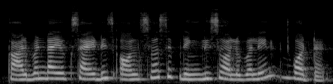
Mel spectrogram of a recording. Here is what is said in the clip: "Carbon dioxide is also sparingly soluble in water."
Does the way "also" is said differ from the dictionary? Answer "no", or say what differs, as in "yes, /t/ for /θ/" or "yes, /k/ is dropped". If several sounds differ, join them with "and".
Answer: no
